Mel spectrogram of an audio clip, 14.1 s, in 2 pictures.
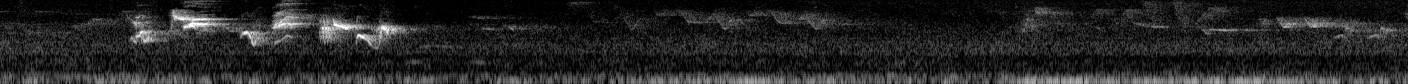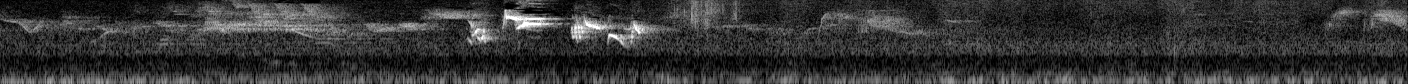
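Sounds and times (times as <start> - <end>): wild birds singing and chirping: 0.0 - 12.1, 12.9 - 14.0.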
